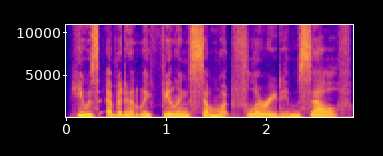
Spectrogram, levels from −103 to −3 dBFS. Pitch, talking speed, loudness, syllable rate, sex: 210 Hz, 145 wpm, -17 LUFS, 5.5 syllables/s, female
